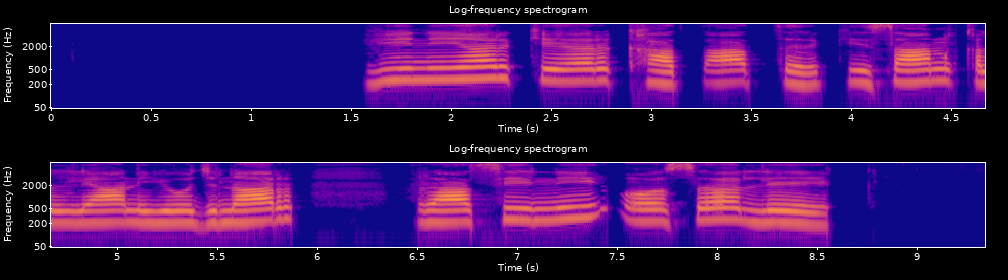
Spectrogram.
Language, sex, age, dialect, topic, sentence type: Magahi, female, 25-30, Northeastern/Surjapuri, agriculture, statement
